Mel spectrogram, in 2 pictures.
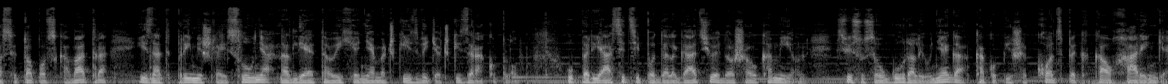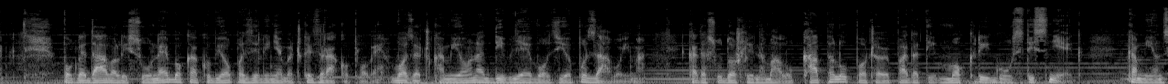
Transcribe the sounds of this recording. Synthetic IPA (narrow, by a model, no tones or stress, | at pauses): set̪o̞po̞ʋskaʋat̪ɾa | iznad̪pɾimiʃʎaislˠuːɲanad̪lʲjeːt̪ao̞jixjeɲe̞mat͡ʃkiːzʋid͡ʑat͡ʃkizɾa̰ko̞plˠo̰ʋupe̞ɾjaːsit̪sipo̞d̪e̞le̞ɡaːt̪sijuje̞d̪o̞ʃaokamio̰n | sʋisuse̞uɡuːɾaliuɲe̞ɡakako̞piːʃekʰo̞d̪zbe̞kːaoxaɾiŋɡe̞̰ | po̞ɡle̞d̪aːʋalisuːne̞bo̞kako̞bio̞paziliɲe̞mat͡ʃke̞zɾako̞plo̰ʋe̞̰ʋo̞zat͡ʃkamio̞ːnad̪iʋʎeeʋo̞zio̞po̞za̰ːʋo̞̰jḭma̰ | kad̪asud̪o̞ʃlinamaːlˠukʰape̞lˠupo̞t͡ʃeojepad̪at̪imo̞kɾiɡuːst̪isɲjḛːɡ | kamio̞n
